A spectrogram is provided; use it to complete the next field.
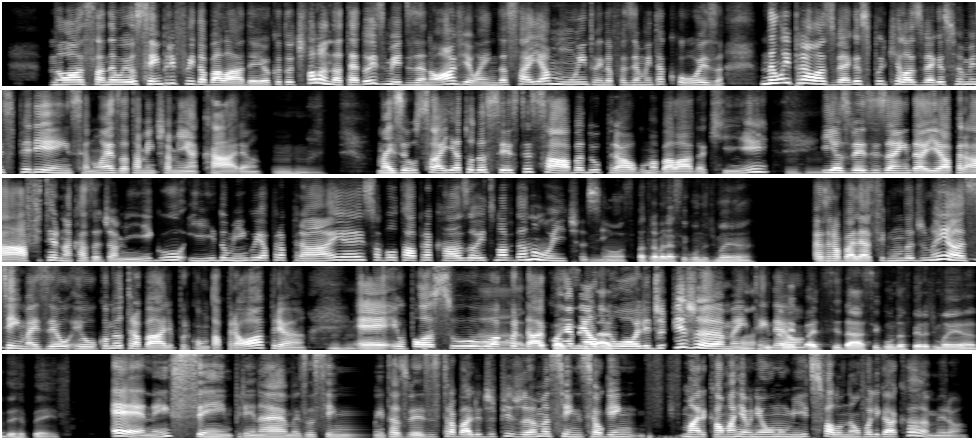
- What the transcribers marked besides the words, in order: static; in English: "after"
- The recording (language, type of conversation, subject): Portuguese, podcast, Como você equilibra o tempo sozinho com o tempo social?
